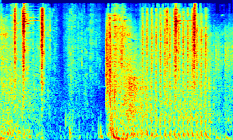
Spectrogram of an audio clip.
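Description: Rapid gunfire in Rainbow Six Siege, a brief burst early on followed by a loud, sustained volley of rapid shots from about halfway through, with no talking over it.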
